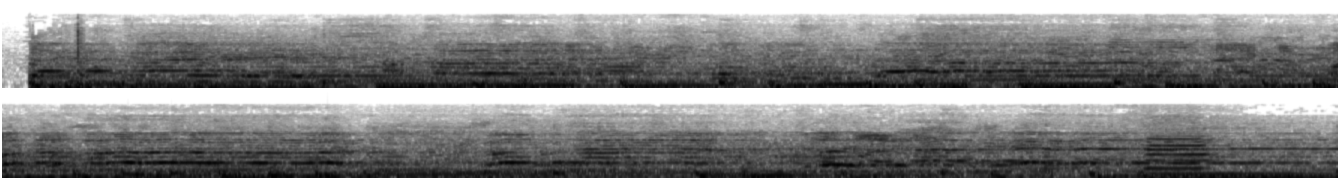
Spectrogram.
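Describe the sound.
Car horns honk in a dense, unbroken tangle of overlapping toots on a street in Vietnam. Steady loud traffic noise runs beneath the sustained, shifting horn tones for the whole stretch.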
